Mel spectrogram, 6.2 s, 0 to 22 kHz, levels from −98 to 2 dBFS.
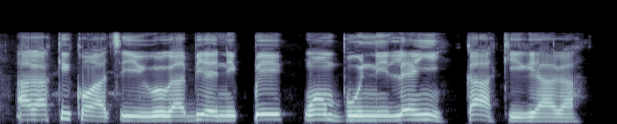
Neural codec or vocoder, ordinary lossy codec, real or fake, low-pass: none; none; real; 7.2 kHz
